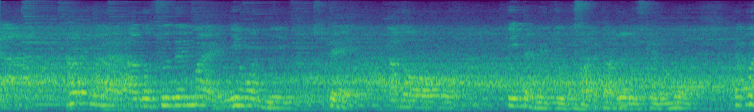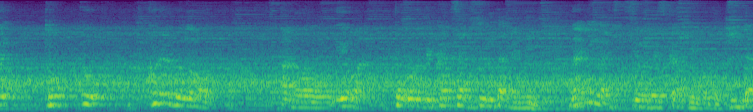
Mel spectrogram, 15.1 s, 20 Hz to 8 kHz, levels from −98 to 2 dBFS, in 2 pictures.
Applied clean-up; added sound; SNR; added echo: none; Harp; 18 dB; reverberation time 2.4 s.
